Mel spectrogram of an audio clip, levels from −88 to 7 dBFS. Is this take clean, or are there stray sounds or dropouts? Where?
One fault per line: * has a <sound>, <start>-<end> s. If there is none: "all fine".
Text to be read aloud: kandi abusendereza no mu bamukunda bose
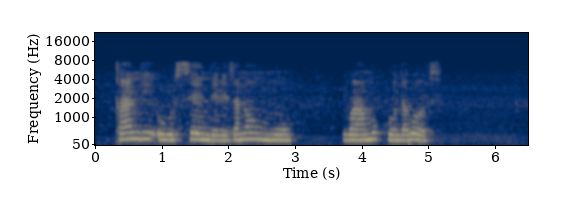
all fine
